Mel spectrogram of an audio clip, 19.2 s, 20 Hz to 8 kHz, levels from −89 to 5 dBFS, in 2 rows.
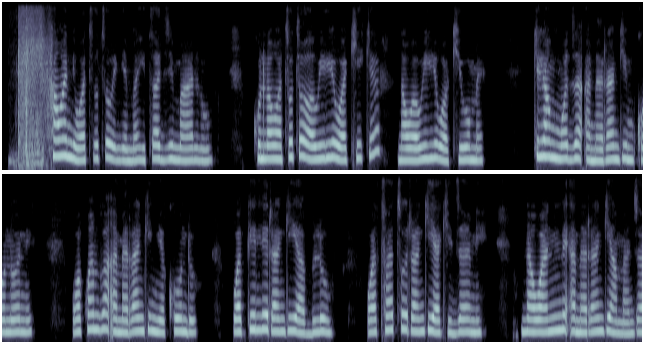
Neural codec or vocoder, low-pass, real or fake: codec, 24 kHz, 0.9 kbps, WavTokenizer, medium speech release version 2; 7.2 kHz; fake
